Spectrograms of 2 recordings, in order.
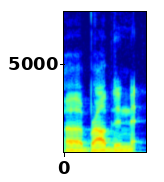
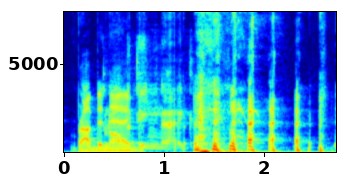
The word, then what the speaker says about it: Brobdingnag: Brobdingnag. Brobdingnag.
